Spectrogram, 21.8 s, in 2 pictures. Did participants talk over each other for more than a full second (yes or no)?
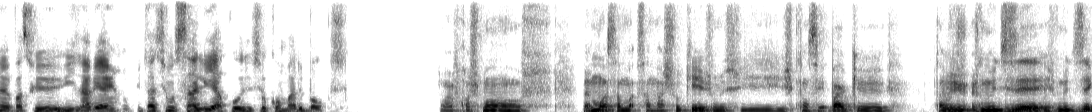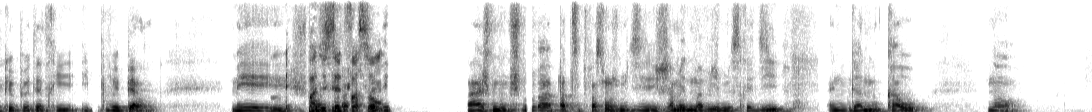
yes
